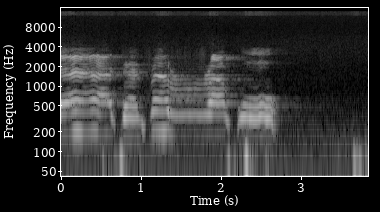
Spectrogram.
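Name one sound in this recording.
An elderly man chants in a drawn-out, melodic voice through a microphone.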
